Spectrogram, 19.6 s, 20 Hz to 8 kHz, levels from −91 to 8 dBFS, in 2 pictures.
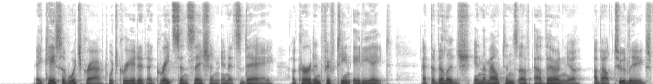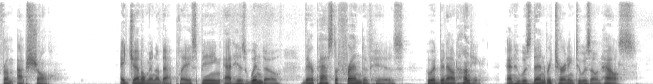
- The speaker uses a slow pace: No, average, 175 wpm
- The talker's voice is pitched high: No, very low, 90 Hz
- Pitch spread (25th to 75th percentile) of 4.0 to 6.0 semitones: Yes, average, 5.0 semitones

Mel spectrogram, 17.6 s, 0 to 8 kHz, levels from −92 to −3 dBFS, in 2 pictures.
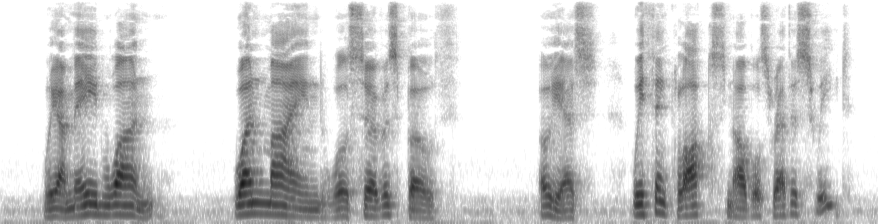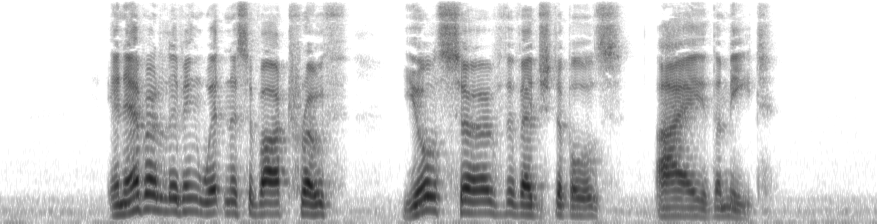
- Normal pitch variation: Yes, average, 4.6 semitones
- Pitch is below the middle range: Yes, low, 130 Hz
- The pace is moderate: No, slow, 110 wpm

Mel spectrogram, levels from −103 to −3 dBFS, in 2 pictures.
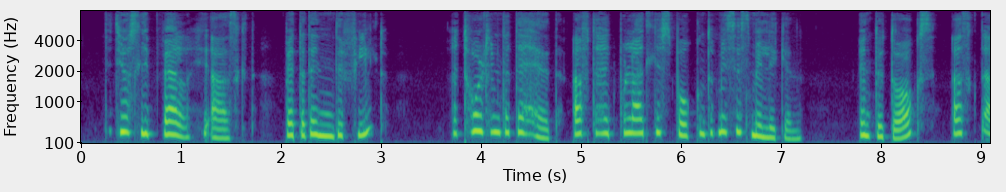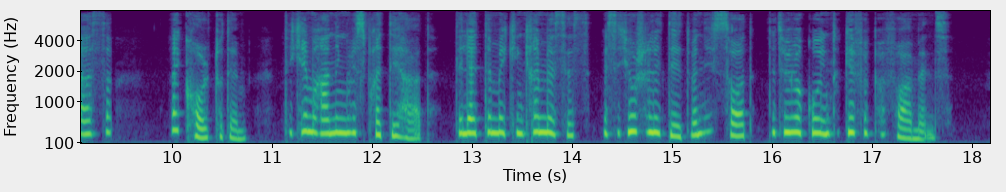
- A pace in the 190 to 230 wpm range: Yes, average, 200 wpm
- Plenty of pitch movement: No, average, 4.3 semitones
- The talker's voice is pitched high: Yes, very high, 295 Hz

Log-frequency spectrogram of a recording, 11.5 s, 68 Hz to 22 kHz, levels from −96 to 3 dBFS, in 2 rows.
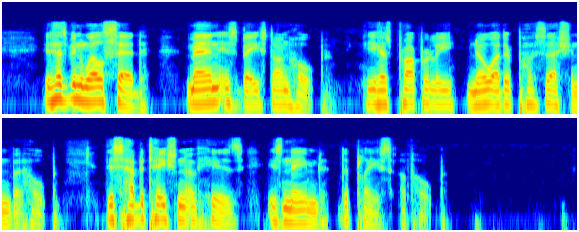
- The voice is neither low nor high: No, low, 115 Hz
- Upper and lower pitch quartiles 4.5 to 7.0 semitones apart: No, average, 3.2 semitones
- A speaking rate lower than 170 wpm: Yes, average, 145 wpm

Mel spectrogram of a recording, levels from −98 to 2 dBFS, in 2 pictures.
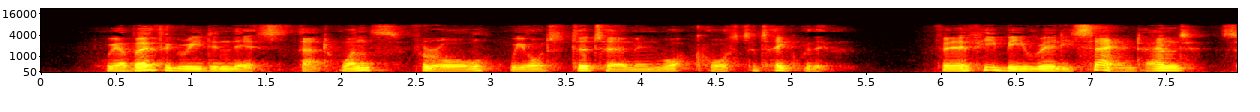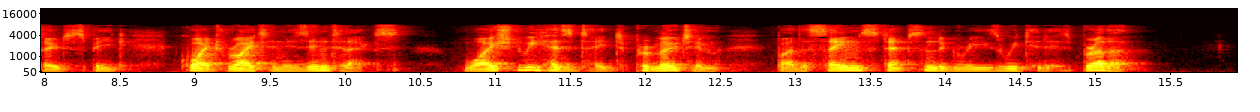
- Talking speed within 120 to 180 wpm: No, average, 195 wpm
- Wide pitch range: No, average, 2.9 semitones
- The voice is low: Yes, low, 115 Hz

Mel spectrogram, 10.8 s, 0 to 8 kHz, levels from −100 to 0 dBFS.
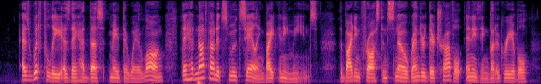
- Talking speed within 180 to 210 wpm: No, average, 170 wpm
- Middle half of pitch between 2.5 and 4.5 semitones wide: Yes, average, 4.0 semitones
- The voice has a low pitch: Yes, low, 120 Hz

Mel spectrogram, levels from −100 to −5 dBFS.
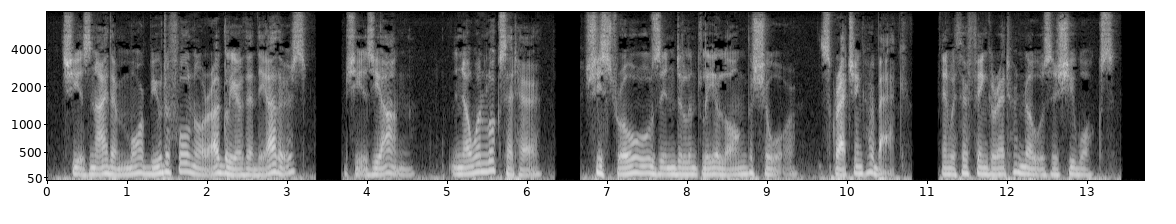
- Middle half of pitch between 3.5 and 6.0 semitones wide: No, average, 3.1 semitones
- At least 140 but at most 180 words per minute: Yes, average, 160 wpm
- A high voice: No, low, 110 Hz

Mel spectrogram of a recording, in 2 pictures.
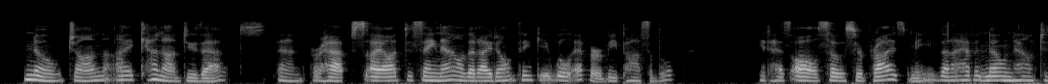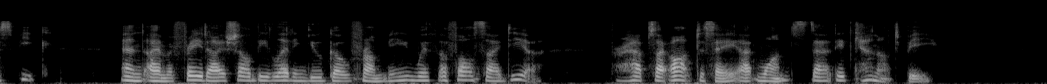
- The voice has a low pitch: No, medium, 180 Hz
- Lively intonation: No, average, 2.8 semitones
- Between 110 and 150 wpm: No, average, 180 wpm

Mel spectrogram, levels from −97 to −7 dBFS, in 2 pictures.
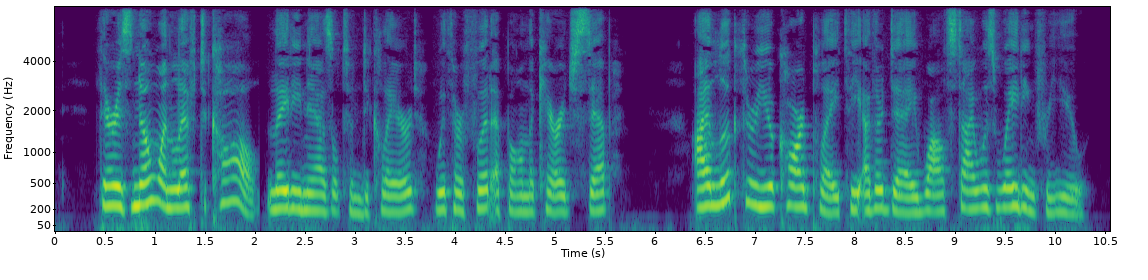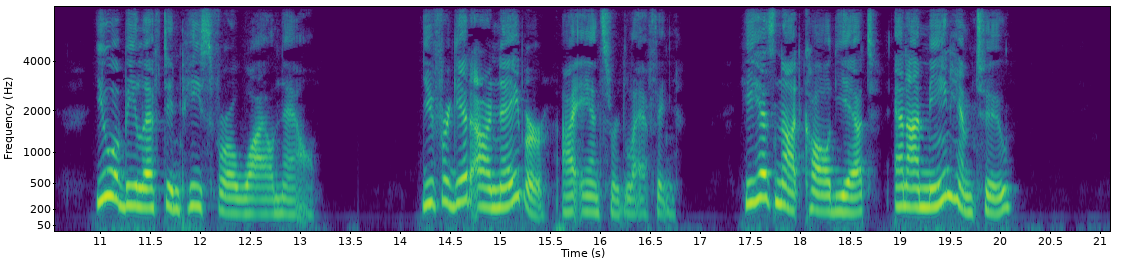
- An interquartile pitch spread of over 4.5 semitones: Yes, average, 5.1 semitones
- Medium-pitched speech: No, high, 200 Hz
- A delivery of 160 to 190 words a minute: Yes, average, 170 wpm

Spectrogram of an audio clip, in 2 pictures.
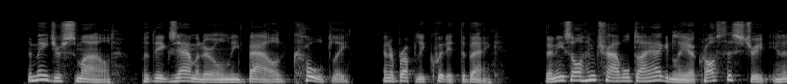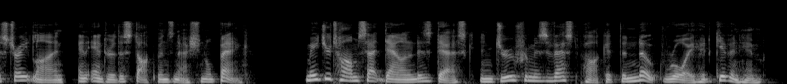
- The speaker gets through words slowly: No, average, 195 wpm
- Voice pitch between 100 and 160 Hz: Yes, low, 135 Hz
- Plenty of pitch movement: Yes, wide, 7.0 semitones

